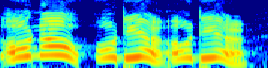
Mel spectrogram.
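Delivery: high, loud mock panic; panicky boyfriend. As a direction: squeal it like a flustered boyfriend. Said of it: "he was freaking out".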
